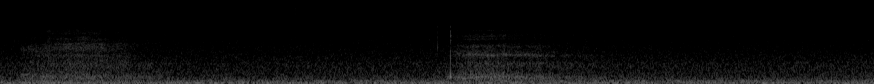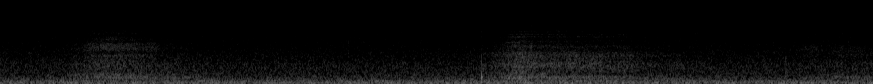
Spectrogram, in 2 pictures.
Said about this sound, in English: Can you feel my camp breath on your neck? Try to breathe with me. In. And out. Focus on your breathing.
